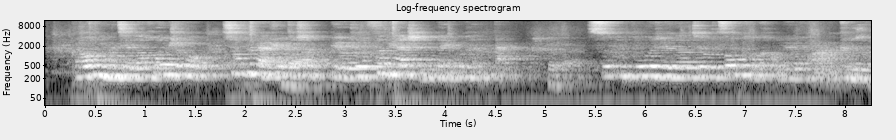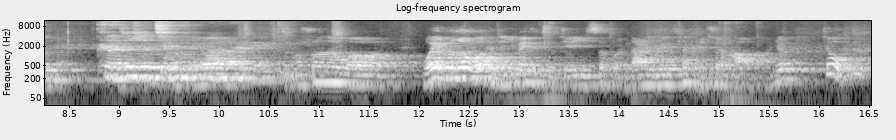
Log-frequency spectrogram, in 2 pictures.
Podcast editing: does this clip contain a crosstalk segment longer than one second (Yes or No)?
Yes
